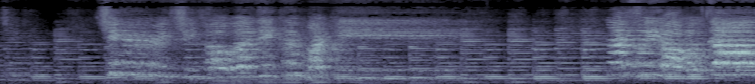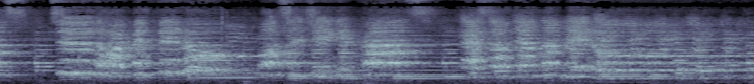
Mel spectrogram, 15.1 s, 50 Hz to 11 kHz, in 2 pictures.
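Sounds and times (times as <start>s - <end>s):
piano accompaniment: 0.0s - 15.0s
children's choir singing: 0.9s - 5.1s, 5.9s - 15.0s.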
